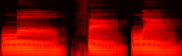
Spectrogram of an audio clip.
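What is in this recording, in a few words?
"nethana", concatenated syllables; Affixing experiment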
